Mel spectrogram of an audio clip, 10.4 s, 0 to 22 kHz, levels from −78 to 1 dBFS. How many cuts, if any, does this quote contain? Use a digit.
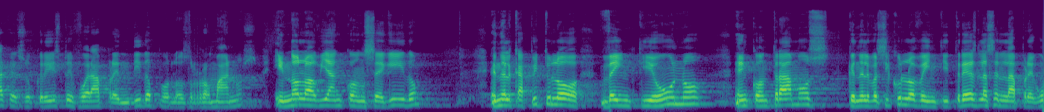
1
